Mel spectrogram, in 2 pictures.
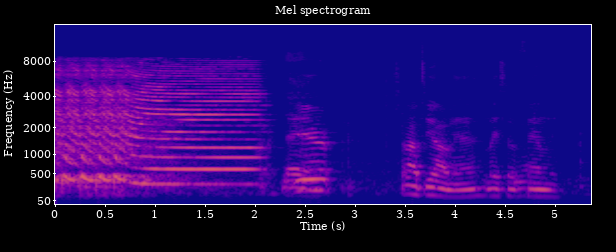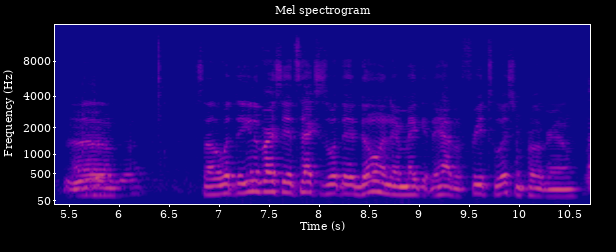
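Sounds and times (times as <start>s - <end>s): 
air horn blasts: 0.0s - 2.3s
speech: 2.7s - 10.7s.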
